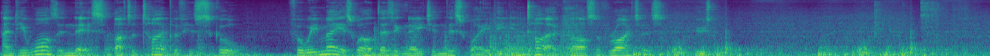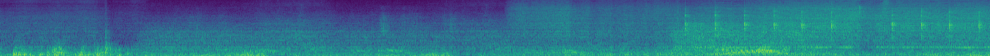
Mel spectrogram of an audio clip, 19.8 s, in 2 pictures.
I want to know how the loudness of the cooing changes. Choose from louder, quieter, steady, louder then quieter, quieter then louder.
louder.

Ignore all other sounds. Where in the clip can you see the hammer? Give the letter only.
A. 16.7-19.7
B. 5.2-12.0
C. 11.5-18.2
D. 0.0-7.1
A.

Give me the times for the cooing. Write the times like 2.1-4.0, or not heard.
11.5-18.2.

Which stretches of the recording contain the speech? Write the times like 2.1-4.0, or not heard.
0.0-7.1.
